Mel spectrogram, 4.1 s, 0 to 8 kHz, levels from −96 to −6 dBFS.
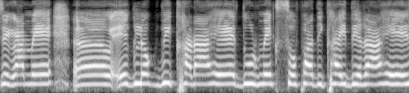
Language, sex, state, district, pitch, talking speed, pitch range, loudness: Hindi, female, Bihar, Vaishali, 300 Hz, 250 wpm, 295-310 Hz, -11 LUFS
